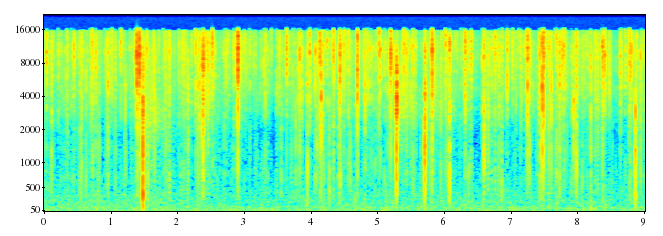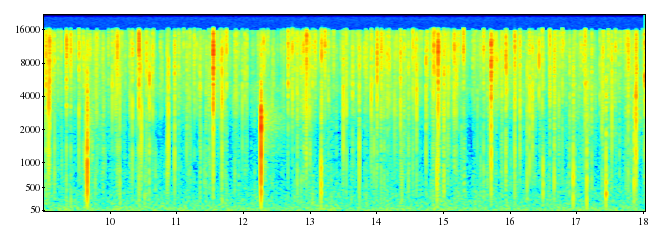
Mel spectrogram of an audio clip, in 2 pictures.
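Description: Wood fire crackling: irregular sharp pops and snaps over a soft hiss, with louder pops about one and a half seconds in and about twelve seconds in.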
